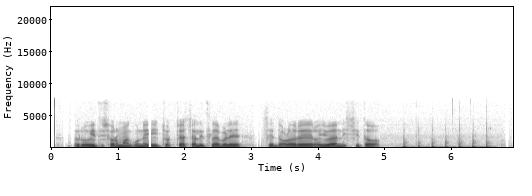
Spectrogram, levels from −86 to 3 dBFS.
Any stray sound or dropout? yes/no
yes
